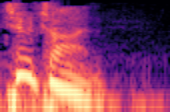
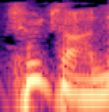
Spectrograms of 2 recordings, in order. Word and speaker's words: Teuton: Teuton. – Okay, Teuton.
